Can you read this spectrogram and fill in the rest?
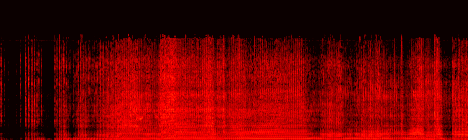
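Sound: motorcycle engine revving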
